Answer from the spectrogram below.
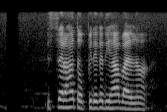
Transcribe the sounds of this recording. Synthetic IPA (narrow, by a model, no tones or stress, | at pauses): ist̪ɐɾɐɦɐt̪oːpːid̪ekɐd̪iɦaːbalnɐʋa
